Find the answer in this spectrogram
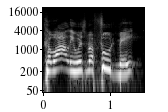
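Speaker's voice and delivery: bad put-on British accent. Joking about being in the show's next season, terrible british accent. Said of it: "with like terrible British accents".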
